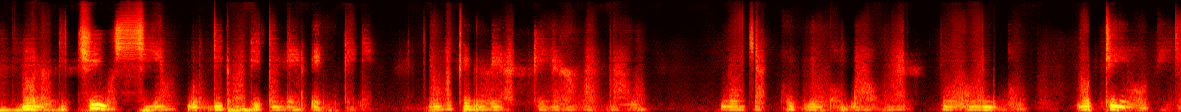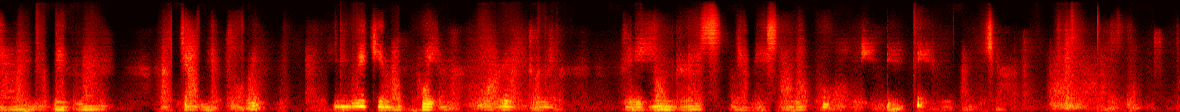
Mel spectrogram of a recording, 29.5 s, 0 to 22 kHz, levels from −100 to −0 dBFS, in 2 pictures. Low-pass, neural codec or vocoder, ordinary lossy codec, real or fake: none; codec, 44.1 kHz, 0.9 kbps, DAC; none; fake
